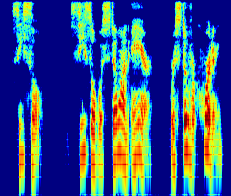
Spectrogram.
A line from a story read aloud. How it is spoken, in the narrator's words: he hisses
